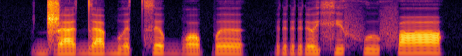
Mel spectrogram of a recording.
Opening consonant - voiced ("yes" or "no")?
yes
